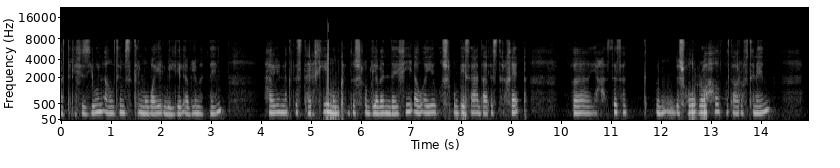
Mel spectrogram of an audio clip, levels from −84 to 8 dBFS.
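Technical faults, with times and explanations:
5.16–5.73 s, 7.66–8.13 s and 12.37–12.95 s, bit errors on an ADPCM link: three half-second bursts of pops and rough, crackly patches with brief jumps in level, on top of the clean 7 kHz G.722 wideband sound. Around one bit in a hundred is getting flipped, and each one throws off the decoder's step size and prediction, so the damage rings on for a few milliseconds.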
